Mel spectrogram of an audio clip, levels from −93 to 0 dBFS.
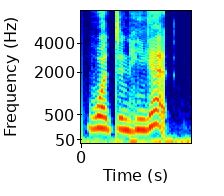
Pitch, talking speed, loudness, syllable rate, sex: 225 Hz, 215 wpm, -16 LUFS, 5.1 syllables/s, female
